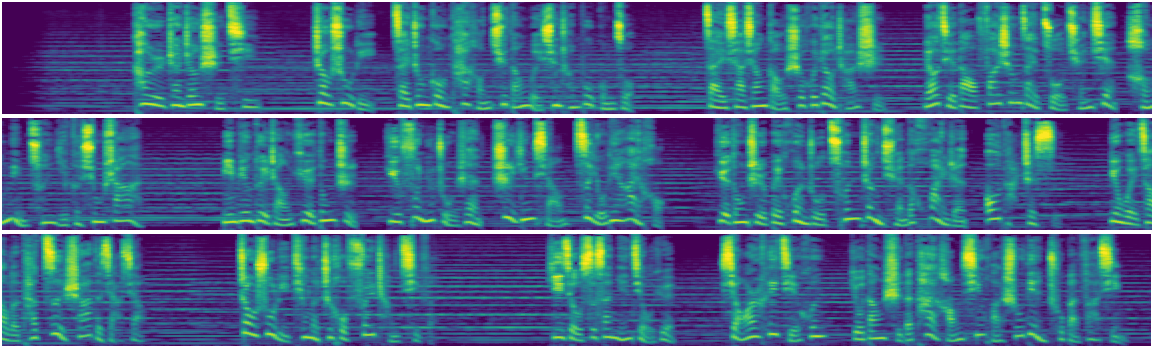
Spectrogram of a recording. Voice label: 纪录片类; 陕西作家赵树理

